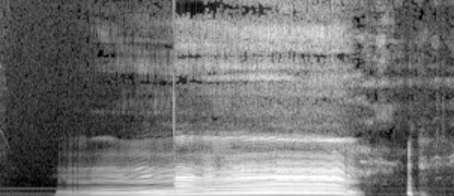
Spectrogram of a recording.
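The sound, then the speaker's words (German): A person imitates an East Frisian cow with a single long, loud moo, rising in pitch and holding steady for about two and a half seconds before cutting off, followed by a brief short sound. “Das ist eine ostfriesische Kuh.”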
